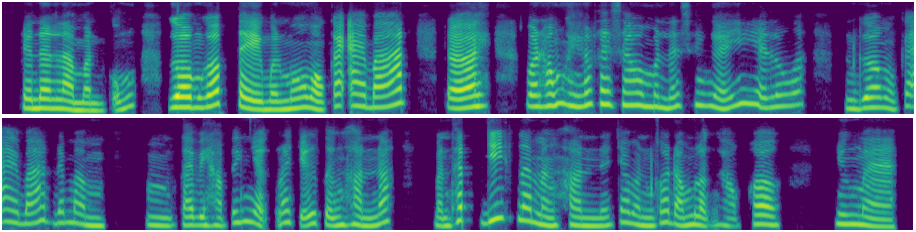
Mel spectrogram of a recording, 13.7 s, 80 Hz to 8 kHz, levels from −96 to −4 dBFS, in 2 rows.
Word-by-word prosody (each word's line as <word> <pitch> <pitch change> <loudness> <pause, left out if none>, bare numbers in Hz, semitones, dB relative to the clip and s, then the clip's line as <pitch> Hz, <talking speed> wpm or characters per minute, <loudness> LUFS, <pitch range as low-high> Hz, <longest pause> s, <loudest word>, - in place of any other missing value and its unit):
cho 240 - +2
nên 240 0 +4
là 220 -2 +4
mình 185 -2 0
cũng 215 +11 -5 0.2
gom 265 0 +8
góp 330 +5 +6
tiền 225 -8 +4
mình 210 0 +1
mua 245 +4 +3
1 215 -4 +4
cái 300 +8 0
Ipad, 295 +4 +4 0.3
trời 240 -1 +6
ơi, 285 +4 +6 0.3
mình 290 0 +2
hổng 310 +4 +2
hiểu 310 +2 +1
tại 345 -2 +2
sao 320 -1 0
mình 280 -3 0
lại 275 +4 -2
suy 325 - -3
nghĩ 280 -2 -2
như 360 -1 -1
vậy 260 - -2
luôn 290 +3 -5
á. 335 - -8 0.3
Mình 230 -1 -4
gom 260 +2 +1
1 225 - -5
cái 300 +1 -5
ipad 280 +3 -4
để 280 +1 -7
mà, 275 -3 -5 0.5
ừm, 210 -2 -5
tại 215 -1 -4
vì 215 - -2
học 205 -1 -6
tiếng 290 +3 -5
Nhật 240 -9 -4
nó 280 +2 -5
chữ 235 -1 -3
tượng 215 -1 -2
hình 220 -3 -2
á, 285 - -1 0.3
mình 200 -1 -4
thích 345 +12 -1 0.2
viết 390 +1 +1
lên 330 -4 0
màn 215 -3 0
hình 205 -3 -1
để 205 +2 -4
cho 290 - -5
mình 215 -5 -2
có 290 +5 -4
động 220 -2 -1
lực 210 -3 -2
học 195 -1 -10
hơn, 235 -2 +3 0.4
nhưng 245 -2 -1
mà 190 -5 -1
255 Hz, 270 wpm, -20 LUFS, 215-295 Hz, 0.5 s, gom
